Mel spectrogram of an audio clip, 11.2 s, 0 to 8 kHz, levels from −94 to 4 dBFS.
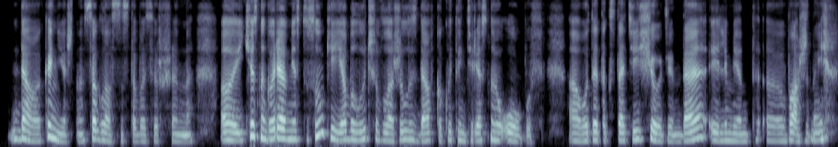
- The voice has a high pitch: No, medium, 155 Hz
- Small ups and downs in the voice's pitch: No, average, 3.3 semitones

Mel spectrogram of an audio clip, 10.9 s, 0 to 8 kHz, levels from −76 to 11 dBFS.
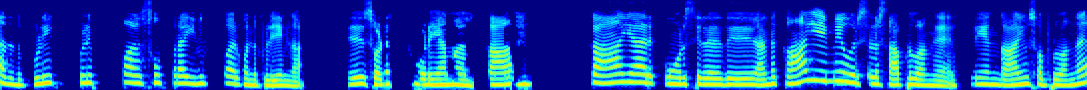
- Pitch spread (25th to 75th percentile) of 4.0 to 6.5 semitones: Yes, average, 4.3 semitones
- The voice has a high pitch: Yes, high, 210 Hz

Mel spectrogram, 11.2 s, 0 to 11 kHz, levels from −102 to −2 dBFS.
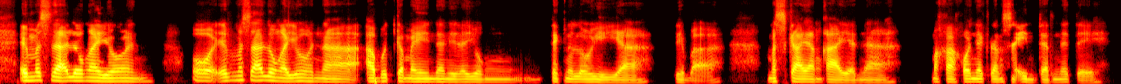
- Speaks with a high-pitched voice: No, low, 110 Hz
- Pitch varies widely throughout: No, average, 4.3 semitones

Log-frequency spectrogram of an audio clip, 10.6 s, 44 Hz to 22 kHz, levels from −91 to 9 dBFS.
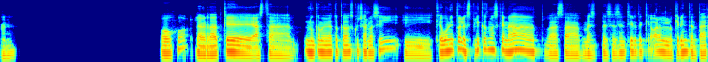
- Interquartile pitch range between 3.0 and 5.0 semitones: Yes, average, 3.6 semitones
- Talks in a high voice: No, low, 120 Hz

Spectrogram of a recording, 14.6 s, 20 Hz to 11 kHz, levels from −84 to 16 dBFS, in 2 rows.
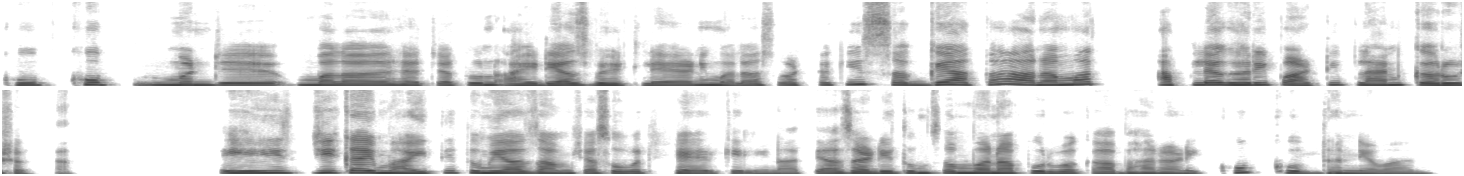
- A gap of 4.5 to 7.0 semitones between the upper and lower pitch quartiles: No, average, 2.9 semitones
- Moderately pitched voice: No, high, 210 Hz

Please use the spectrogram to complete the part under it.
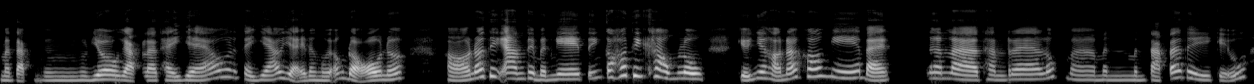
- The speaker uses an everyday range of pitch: No, wide, 5.7 semitones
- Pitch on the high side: Yes, high, 225 Hz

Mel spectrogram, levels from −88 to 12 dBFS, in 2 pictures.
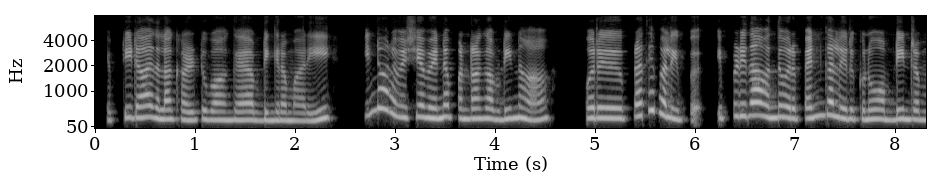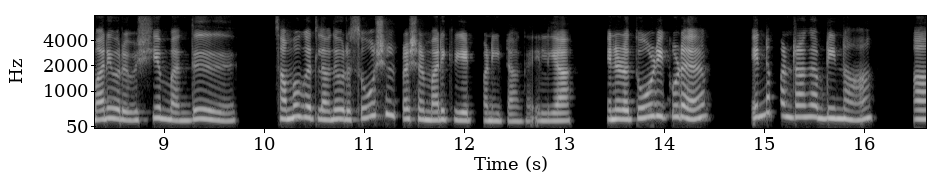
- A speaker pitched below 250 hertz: No, very high, 255 Hz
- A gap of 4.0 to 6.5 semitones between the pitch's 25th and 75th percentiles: Yes, average, 4.7 semitones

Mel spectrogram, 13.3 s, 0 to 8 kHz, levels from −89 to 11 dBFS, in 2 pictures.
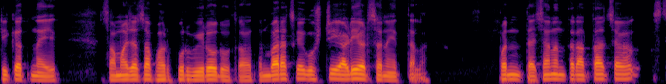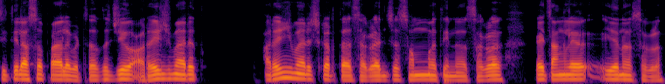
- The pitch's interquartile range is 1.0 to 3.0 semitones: Yes, narrow, 2.5 semitones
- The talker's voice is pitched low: Yes, low, 110 Hz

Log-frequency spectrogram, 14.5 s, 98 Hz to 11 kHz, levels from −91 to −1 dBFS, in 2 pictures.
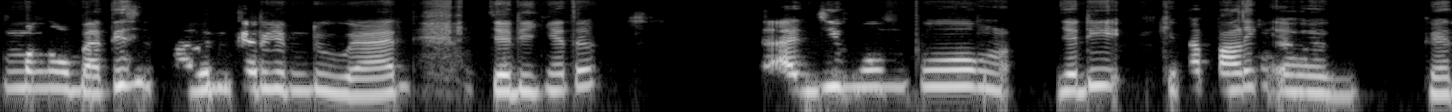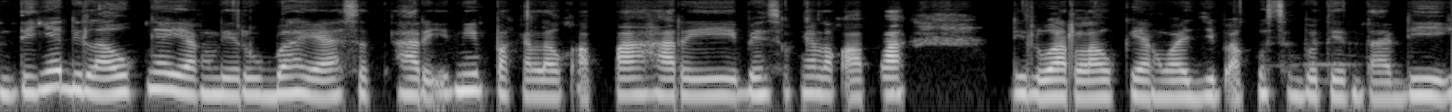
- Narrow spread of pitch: No, average, 3.8 semitones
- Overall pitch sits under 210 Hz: No, high, 220 Hz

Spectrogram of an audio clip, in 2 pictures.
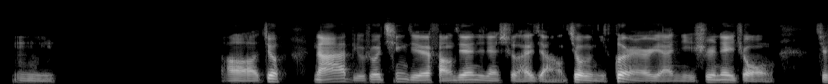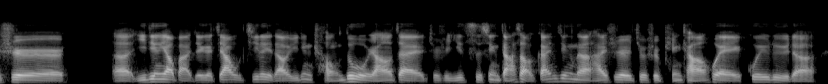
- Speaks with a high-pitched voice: No, low, 100 Hz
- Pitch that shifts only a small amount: No, average, 3.2 semitones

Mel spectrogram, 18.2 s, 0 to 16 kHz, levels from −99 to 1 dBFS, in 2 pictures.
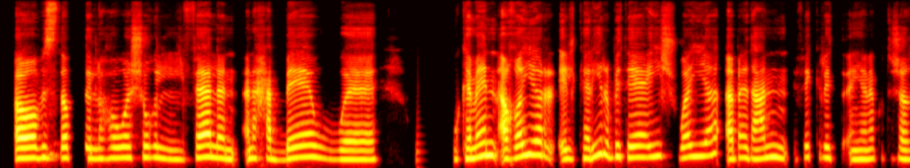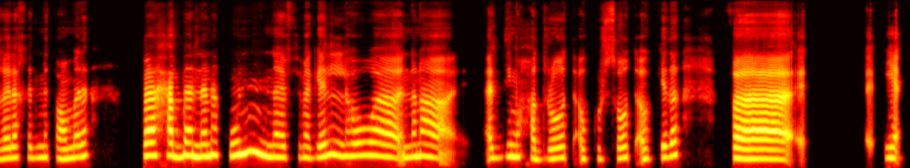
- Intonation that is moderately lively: Yes, average, 3.1 semitones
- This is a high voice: Yes, high, 235 Hz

